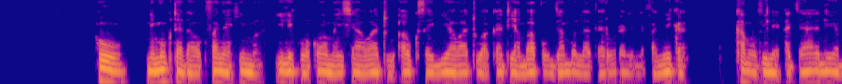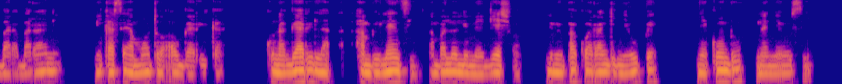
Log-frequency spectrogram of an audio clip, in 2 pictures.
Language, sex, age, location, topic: Swahili, male, 18-24, Nairobi, health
